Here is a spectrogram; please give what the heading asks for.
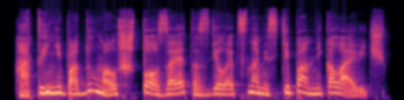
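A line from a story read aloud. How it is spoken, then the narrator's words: Angry question. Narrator (Russian): Зло спросила собеседника Инесс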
